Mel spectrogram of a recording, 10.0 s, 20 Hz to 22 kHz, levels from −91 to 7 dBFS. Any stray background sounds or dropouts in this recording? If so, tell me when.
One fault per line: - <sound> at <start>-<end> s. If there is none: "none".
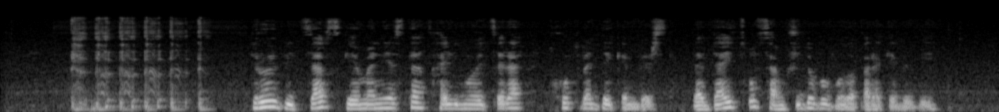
- cough at 0.7-2.2 s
